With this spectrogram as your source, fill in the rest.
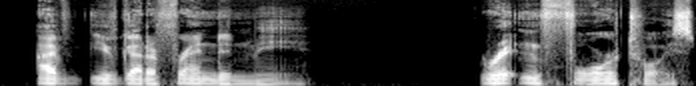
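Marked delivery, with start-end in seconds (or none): none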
